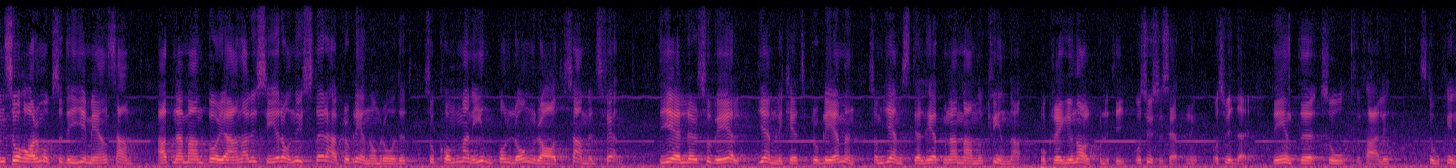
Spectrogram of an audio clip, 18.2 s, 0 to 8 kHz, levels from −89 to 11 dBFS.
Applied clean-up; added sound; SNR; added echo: none; Truck; 11 dB; none.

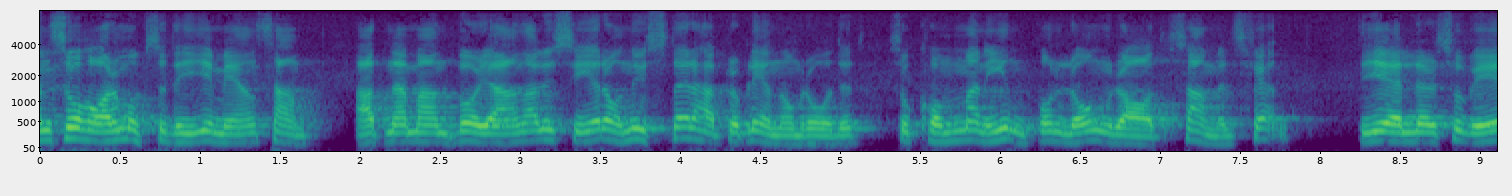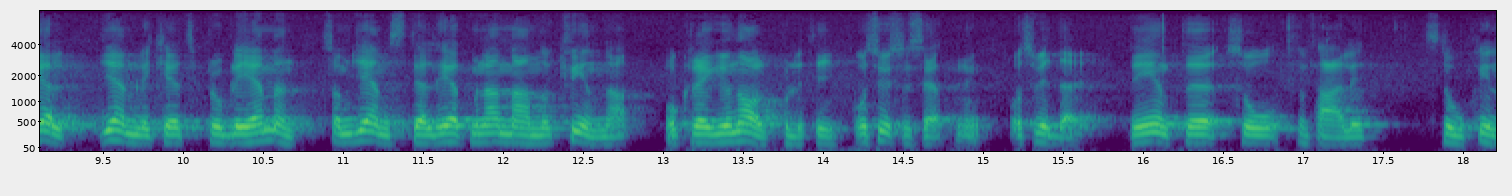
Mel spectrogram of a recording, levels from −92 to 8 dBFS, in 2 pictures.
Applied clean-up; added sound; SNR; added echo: neural mask model Resemble Enhance denoiser.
